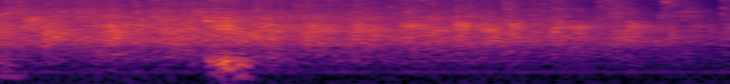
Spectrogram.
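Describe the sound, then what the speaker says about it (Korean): A church congregation applauds at an early-morning service, a loud, even stretch of many hands clapping that carries steadily from start to finish, with a brief low thump near the middle. "다시 한번 여러분 박수 한번 해주시기 바랍니다"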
